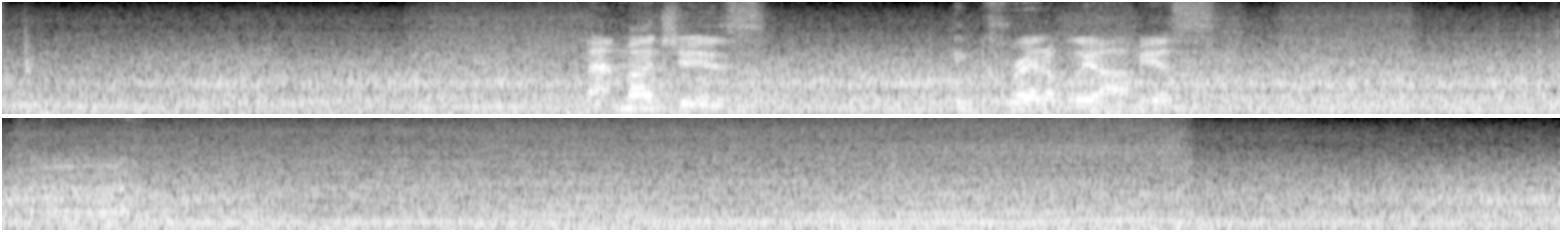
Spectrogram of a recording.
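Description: A race car engine drones steadily, its pitch rising and falling with the throttle.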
